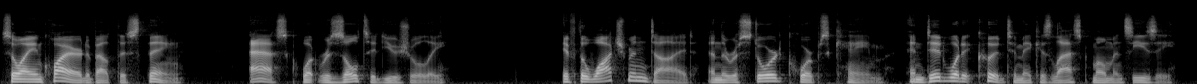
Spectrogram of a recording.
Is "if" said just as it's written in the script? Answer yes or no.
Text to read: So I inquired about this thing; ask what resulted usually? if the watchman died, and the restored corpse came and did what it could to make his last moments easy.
yes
